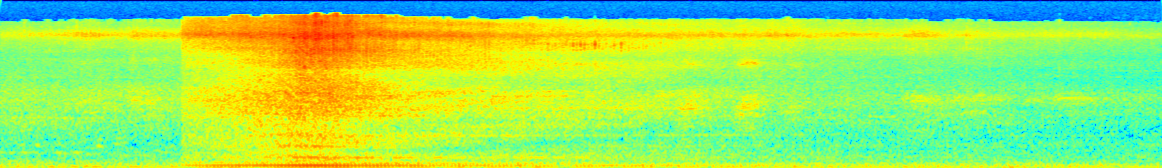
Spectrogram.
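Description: A motor vehicle passing close by on a road. A rush of engine hum and tyre noise starts suddenly about a second and a half in, is loudest soon after, then fades over the next couple of seconds into a steady outdoor background.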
